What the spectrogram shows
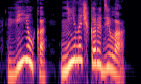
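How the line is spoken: Yelled. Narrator (Russian): заорала Тамуська

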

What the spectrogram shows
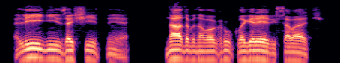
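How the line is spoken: Gloomy. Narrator (Russian): мрачно подвел итог Середин

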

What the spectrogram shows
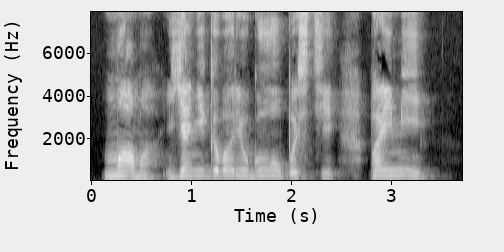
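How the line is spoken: Trembling, earnest voice. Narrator (Russian): дрогнувшим голосом и как можно убедительнее сказала Аня

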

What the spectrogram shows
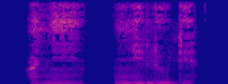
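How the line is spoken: Quiet. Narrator (Russian): тихо сказал

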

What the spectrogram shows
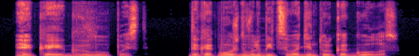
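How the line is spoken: Uncontrollable brash laughter. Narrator (Russian): гроссмейстер захохотал безудержно, как наглый мальчишка

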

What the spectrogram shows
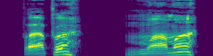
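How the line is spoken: Grumbled through teeth. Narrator (Russian): сквозь зубы буркнул Чип, надеясь, что девушка с голубыми волосами уже далеко и ничего не услышит

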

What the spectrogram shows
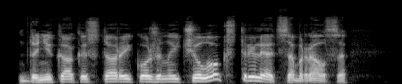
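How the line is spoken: Carefree shout. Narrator (Russian): крикнул его беспечный соперник

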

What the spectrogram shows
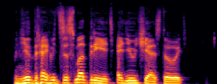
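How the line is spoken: Giggling. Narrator (Russian): хихикнул Квиллион

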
